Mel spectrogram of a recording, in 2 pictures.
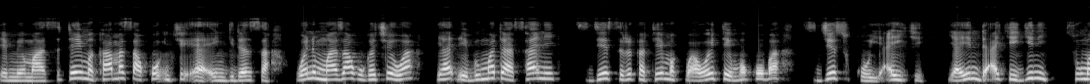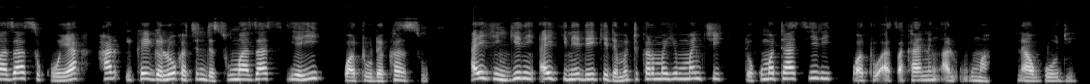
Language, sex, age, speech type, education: Hausa, female, 30-45, spontaneous, tertiary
